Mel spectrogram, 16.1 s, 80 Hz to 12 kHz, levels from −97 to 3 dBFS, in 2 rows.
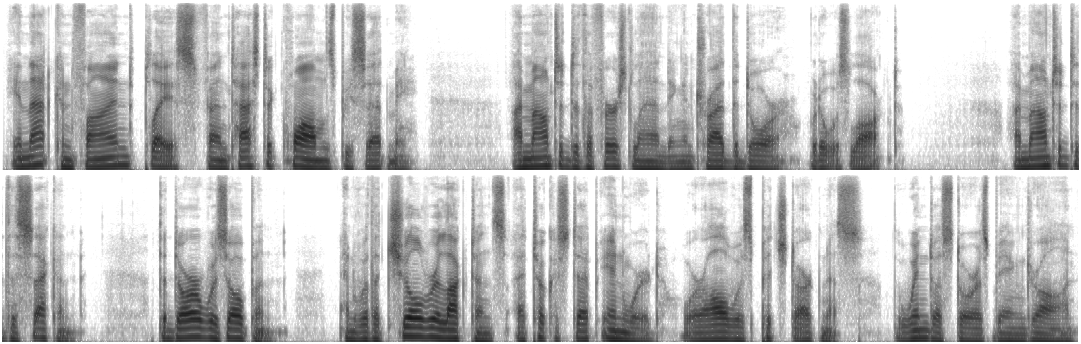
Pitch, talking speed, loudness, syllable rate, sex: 115 Hz, 190 wpm, -20 LUFS, 5.4 syllables/s, male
